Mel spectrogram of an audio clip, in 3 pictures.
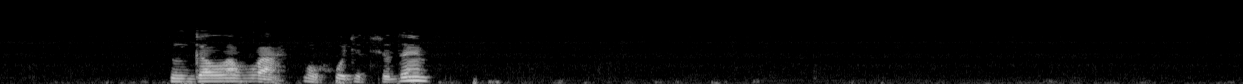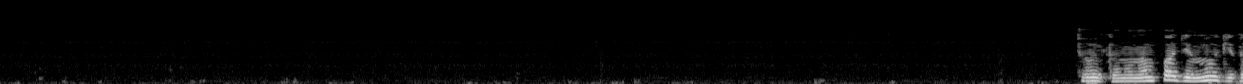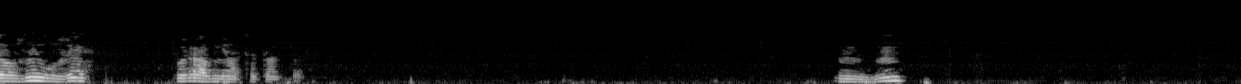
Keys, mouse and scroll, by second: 2.5 click, 3.1 r, 5.9 click, 6.5 r, 8.1 middle click, 14.0 click, 14.8 r, 17.5 middle click, 19.1 scroll down 1, 21.1 click, 22.3 KP_3, 24.4 g, 27.3 click, 27.7 g, 29.6 scroll down 1, 30.6 r, 34.3 g, 34.5 middle click, 36.1 middle click, 37.1 g.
